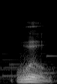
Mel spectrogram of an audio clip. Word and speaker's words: Wu: And then his last name is just W U woo.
